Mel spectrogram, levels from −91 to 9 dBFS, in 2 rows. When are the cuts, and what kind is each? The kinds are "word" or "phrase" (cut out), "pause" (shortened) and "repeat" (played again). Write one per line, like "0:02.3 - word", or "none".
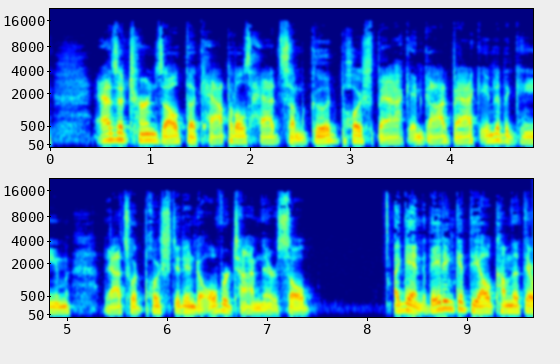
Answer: none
